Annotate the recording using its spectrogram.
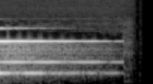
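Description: A single bell-like chime sounding once as a logo sting: a clear ding of a few pure ringing tones that fades out over about a second and a half, then cuts off.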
